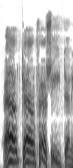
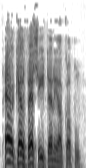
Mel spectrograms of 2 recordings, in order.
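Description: First: Terrible echo. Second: High, loud rallying cry; voice from crowd. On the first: Whole mob repeating the cry, echoing shout. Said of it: "ismétli a szörnyű visszhang". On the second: Man inciting the crowd against the gate, shouting. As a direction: urge the mob with a shout. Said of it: "hangzott egy szózat a tömeg között". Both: A narrator's reading.

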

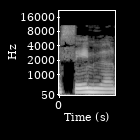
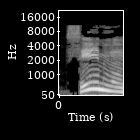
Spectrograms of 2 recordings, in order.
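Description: First: Reproachful, quieter. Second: "Samuel" called out much louder and higher, a father's loud reproach; reproachful call. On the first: Old father rebuking his son Sam, softer sorrowful reproach. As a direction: let the second "Samuel" sink into disappointed reproach. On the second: Old father rebuking his son Sam, loud reproachful call. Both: A narrator's reading. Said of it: "szemrehányó hangon".

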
